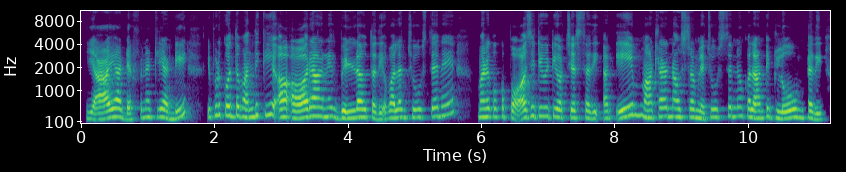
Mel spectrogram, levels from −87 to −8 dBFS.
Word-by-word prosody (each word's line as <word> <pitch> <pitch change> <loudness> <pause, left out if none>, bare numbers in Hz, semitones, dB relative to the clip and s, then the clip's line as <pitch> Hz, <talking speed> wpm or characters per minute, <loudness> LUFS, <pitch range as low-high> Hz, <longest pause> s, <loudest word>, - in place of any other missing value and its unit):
Yeah! 180 +4 +4
Yeah! 240 -2 +4
Definitely 230 +8 -4
అండి. 200 +3 -1 0.4
ఇప్పుడు 280 +5 -3
కొంతమందికి 265 +1 0 0.2
ఆ - - +7 0.3
ఆరా 235 +5 +6
అనేది 245 -2 -3
బిల్డవుతది. 210 -1 +2
వాళ్ళని 220 +1 +1
చూస్తేనే 240 +5 -3 0.5
మనకొక 240 +1 0
పాజిటివిటీ 260 +3 0
వచ్చేస్తది. 215 -3 -2 0.2
అన్ 205 - -9 0.2
ఏం 285 +4 +1 0.2
మాట్లాడనవసరం 235 +1 -1
లే. - - -1
చూస్తేనే 230 +3 -5
ఒకలాంటి 230 -2 +2
గ్లో 195 0 +1 0.2
ఉంటది. 205 -6 -1
230 Hz, 125 wpm, -23 LUFS, 210-250 Hz, 0.5 s, ఆ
